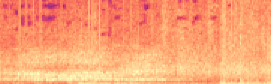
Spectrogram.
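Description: A watch-party crowd at a Call of Duty championship roars in a dense, continuous wall of noise, with the swell rising again toward the end.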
